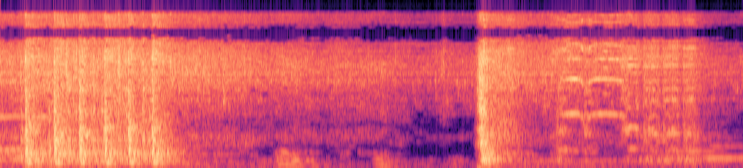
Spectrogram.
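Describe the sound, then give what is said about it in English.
A door knocker strikes about six loud, quick raps in a steady rhythm, then falls silent. A few seconds later a sudden burst of noise breaks in, followed by faint clattering and murmuring. “There isn't a bell on this door. There might at least be a knocker. Ah, got it.”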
